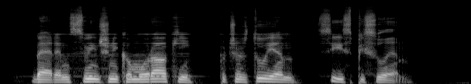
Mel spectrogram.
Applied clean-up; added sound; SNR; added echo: neural mask model DeepFilterNet 3.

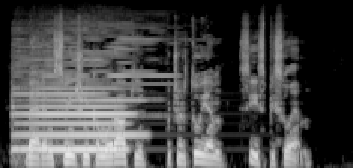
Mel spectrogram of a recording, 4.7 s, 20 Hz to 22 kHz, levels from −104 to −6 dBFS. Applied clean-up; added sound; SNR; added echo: classical method Wiener filter.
